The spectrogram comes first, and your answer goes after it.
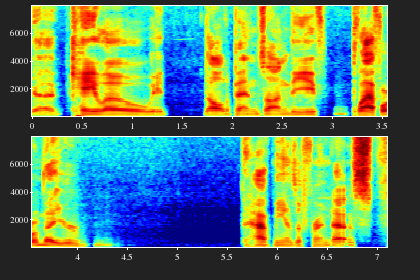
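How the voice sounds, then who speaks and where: The sound is dry and close with no echo as a man talks at a fairly slow pace, leaving long, frequent pauses. His pitch is fairly low and his intonation fairly even. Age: 20s. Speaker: podcast co-host, loan company worker. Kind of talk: casual chat.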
